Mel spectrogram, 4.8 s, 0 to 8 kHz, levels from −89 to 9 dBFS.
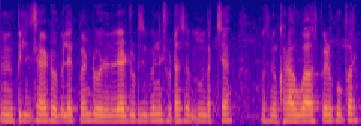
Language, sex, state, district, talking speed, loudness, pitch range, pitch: Hindi, female, Bihar, Darbhanga, 200 wpm, -26 LUFS, 140-145 Hz, 145 Hz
